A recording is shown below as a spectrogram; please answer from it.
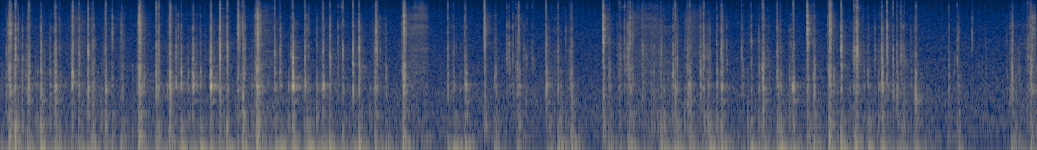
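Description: Fingertips with long nails type rapidly on a black plastic computer keyboard resting on a wooden desk. A dense stream of sharp, bright clicks and clacks from the keys runs throughout, with brief pauses, over a faint steady low hum.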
